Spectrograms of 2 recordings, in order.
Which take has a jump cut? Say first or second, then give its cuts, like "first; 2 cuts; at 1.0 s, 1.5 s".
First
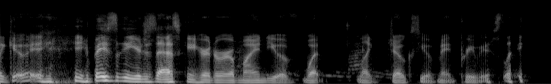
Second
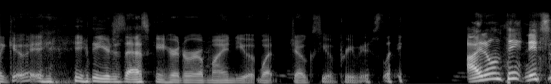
second; 4 cuts; at 0.9 s, 2.5 s, 2.9 s, 3.4 s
